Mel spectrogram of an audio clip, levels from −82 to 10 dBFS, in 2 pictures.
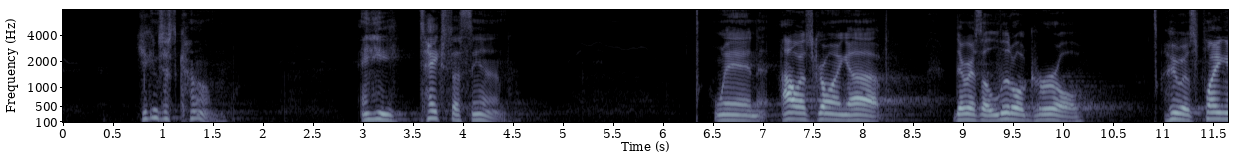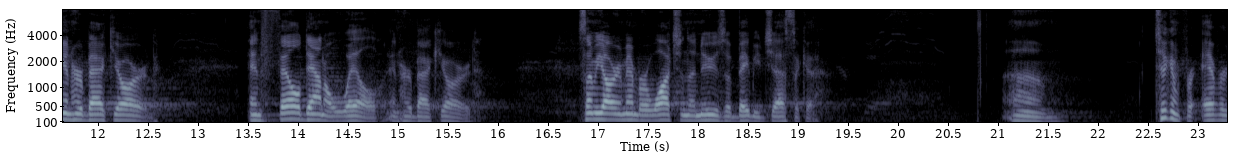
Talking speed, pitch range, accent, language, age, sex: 120 wpm, 135-170 Hz, American, English, 40-59, male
